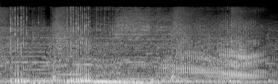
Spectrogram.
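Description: A loud motorcycle engine roars and revs, its pitch climbing as it pulls away, filling a few seconds with a gritty, sustained rumble and no talking.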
